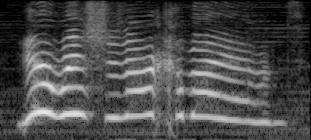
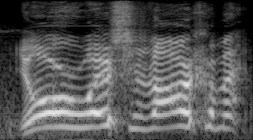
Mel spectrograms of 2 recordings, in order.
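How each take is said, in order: First: It is said in a fun, put-on voice. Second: It is said in a plain, ordinary voice.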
